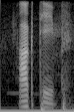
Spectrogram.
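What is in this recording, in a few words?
"active", Japanese, male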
